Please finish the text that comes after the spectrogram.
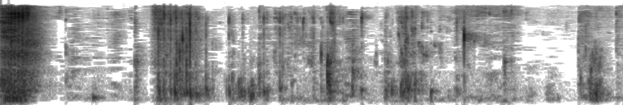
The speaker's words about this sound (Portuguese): Enfim, vamos tomar água aqui de novo.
